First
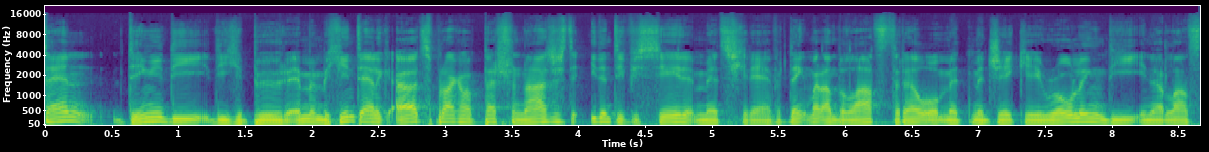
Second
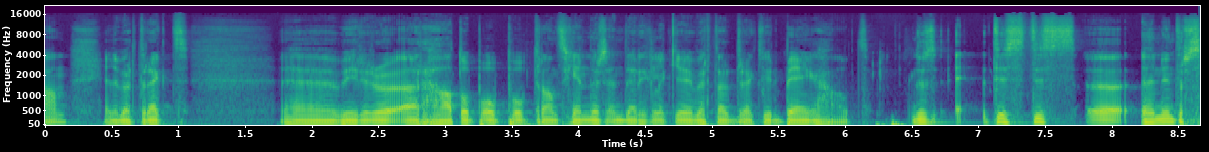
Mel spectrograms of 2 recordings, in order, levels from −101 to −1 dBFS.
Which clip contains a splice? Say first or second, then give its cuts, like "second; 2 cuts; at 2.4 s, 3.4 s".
second; 1 cut; at 6.5 s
